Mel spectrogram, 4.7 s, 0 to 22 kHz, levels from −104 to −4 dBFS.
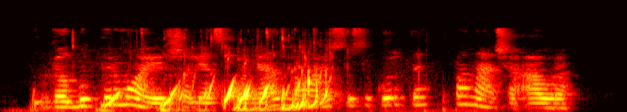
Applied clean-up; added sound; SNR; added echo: neural mask model Resemble Enhance denoiser.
